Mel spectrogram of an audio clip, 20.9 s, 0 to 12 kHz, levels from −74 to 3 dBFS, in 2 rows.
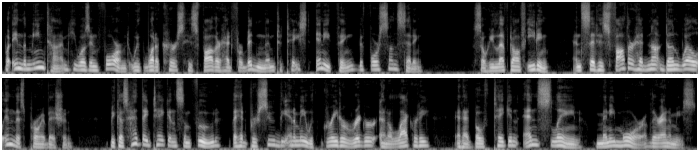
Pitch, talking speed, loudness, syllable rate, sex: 130 Hz, 195 wpm, -20 LUFS, 5.3 syllables/s, male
